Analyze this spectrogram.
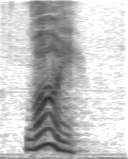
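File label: "why", British English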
